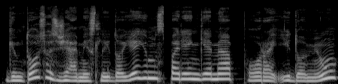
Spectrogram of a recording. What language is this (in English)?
Lithuanian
